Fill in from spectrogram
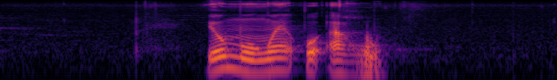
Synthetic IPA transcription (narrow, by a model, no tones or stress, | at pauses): jomʊŋwɛʔʊʔaɣʊ̰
